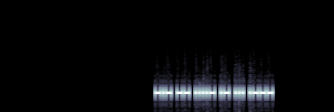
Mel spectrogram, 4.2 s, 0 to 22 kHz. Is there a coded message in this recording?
Yes: Morse code from 1.9 to 3.4 s, heard as a keyed tone, about 49 wpm, 700 Hz. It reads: KM4ASJ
